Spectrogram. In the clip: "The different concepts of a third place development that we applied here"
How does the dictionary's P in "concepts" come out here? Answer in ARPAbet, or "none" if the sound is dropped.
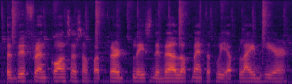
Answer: none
